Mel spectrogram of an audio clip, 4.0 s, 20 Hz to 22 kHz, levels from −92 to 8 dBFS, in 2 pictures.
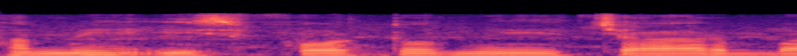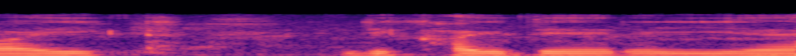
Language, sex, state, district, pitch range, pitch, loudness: Hindi, male, Uttar Pradesh, Shamli, 115-125 Hz, 120 Hz, -17 LUFS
